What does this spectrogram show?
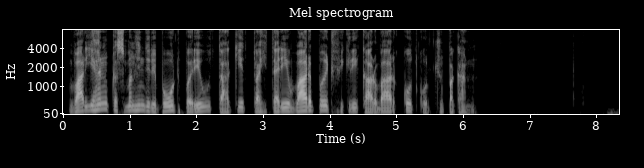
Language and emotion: Kashmiri, neutral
